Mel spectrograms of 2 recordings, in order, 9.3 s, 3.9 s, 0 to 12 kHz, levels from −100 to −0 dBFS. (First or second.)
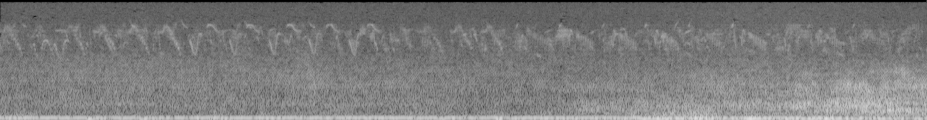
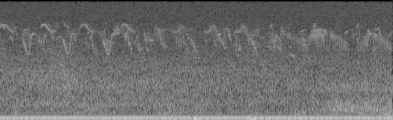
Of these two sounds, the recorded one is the second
